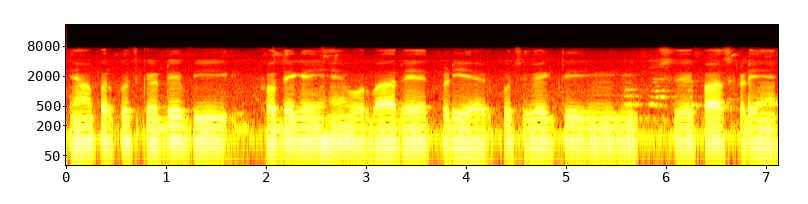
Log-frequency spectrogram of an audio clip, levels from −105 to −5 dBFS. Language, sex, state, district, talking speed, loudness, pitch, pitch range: Hindi, male, Rajasthan, Bikaner, 160 wpm, -19 LUFS, 95 Hz, 90-100 Hz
